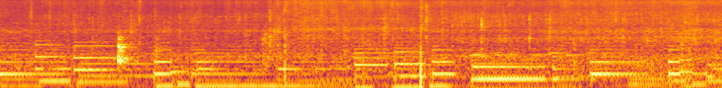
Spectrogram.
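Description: Chicken pieces sizzling as they fry in hot oil in an enamelled pan, stirred with a wooden spatula, with a light knock about four seconds in.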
